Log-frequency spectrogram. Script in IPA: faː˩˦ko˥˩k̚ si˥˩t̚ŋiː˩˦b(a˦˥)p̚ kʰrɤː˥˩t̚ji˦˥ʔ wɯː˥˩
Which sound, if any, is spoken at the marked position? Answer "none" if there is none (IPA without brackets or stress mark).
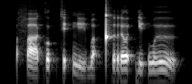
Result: a˨˩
